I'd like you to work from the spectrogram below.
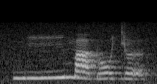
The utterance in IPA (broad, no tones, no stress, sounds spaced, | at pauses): ŋ iː m a d ɔ ɟ ə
